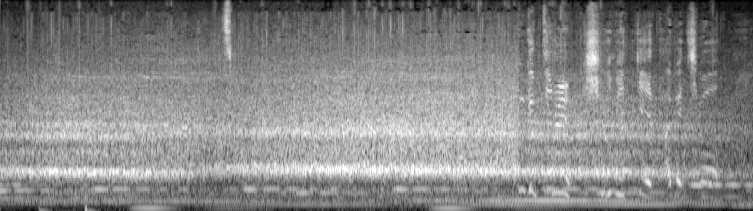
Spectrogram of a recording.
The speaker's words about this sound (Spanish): El campo con más capacidad no está ni en Europa ni en Sudamérica, sino en Pyongyang. Os dejamos escuchar cómo ruge en su momento más álgido, que no es celebrando un gol, sino aplaudiendo la reverencia que los jugadores le hacen al líder.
